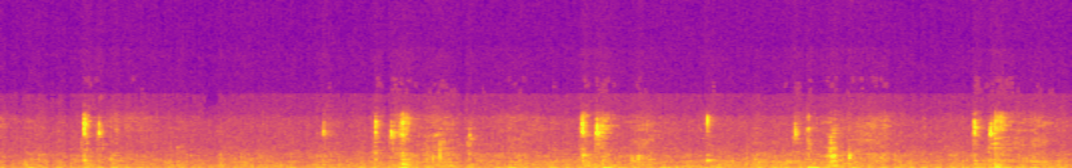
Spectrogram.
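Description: Near silence: faint room tone with a low hum and a few faint, scattered clicks.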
